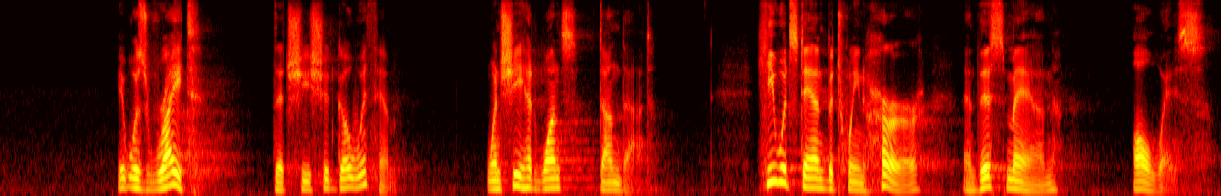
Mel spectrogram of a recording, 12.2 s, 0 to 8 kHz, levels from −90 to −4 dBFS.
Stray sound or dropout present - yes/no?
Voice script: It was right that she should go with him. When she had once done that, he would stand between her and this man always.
no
